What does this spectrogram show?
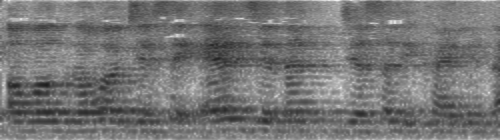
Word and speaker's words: अवग्रह: उसका प्रोनाउंस होता है अवग्रह, जैसे एस जैसा दिखाई देता है।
